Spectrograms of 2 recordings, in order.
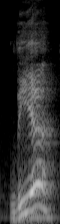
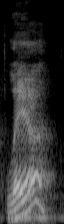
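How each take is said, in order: First: Leah said as LEE-uh, high and rising; LEE-uh pronunciation. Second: Leah said as LAY-uh, high and rising; LAY-uh pronunciation. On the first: Host unsure of an entrant's name, trying Leah as LEE-uh. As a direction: try Leah with an "ee" in the first syllable. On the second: Host offering another reading of an entrant's name, Leah as LAY-uh. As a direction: try Leah with an "ay" in the first syllable. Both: Shown as a demonstration.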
